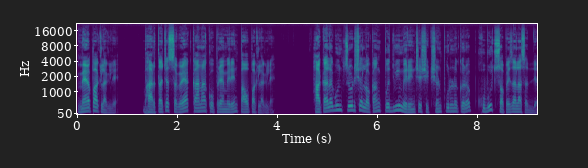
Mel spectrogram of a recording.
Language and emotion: Goan Konkani, neutral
